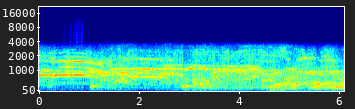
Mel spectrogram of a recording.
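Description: Loud background music with a crowd shouting and whooping over it; the whoops are strongest in the first second.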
